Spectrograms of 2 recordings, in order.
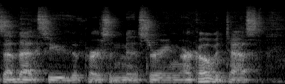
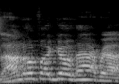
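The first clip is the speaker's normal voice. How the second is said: amused retort; 9 semitones higher, 4 dB louder, faster than usual. Retold or imitated. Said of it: "To which she laughed".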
